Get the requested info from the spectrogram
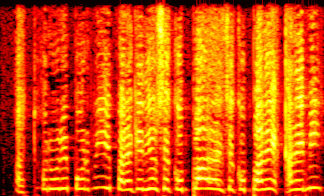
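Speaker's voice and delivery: high whiny begging voice; mock a whiny plea for pity; hammed-up pleading member; pleading churchgoer. Pastor mocks a pleading congregant.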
